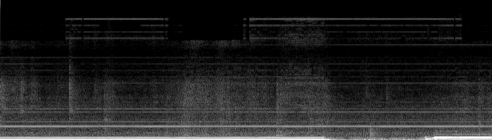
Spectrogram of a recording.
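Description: Low steady tone holds about three seconds, drops out for a second, then sounds again: two long beeps at print start, cause unknown.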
